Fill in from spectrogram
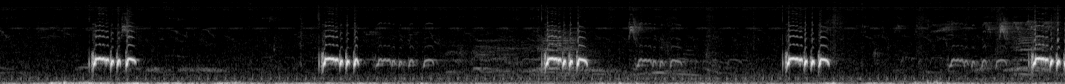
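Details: Local zebra dove, big-voiced, used as a call for reluctant singers: five loud, rolled, bubbling coos about every two and a half seconds, each followed by a quieter coo, over low background hum.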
